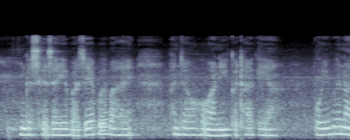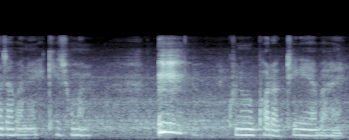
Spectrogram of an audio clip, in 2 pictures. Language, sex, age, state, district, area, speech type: Bodo, female, 45-60, Assam, Kokrajhar, urban, spontaneous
